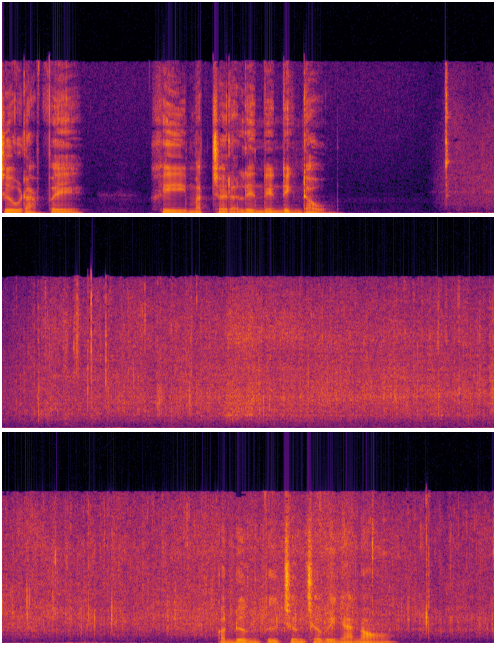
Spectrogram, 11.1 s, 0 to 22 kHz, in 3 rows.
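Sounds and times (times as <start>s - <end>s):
hiss of fine crackles: 3.3s - 11.0s.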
